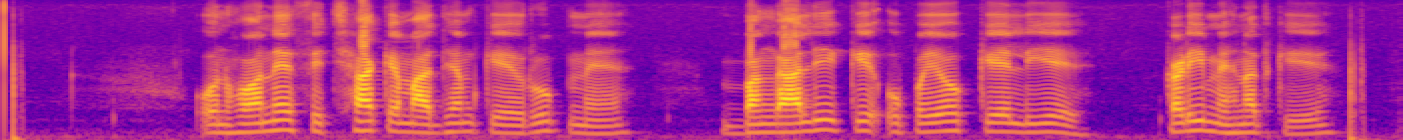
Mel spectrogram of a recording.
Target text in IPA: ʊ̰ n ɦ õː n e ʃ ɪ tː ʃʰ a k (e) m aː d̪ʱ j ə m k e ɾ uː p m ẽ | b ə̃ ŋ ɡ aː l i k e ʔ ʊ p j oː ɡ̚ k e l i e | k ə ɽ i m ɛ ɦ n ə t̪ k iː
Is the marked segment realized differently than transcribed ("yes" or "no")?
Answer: no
